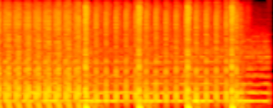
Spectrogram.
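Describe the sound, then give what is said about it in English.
Heavy gunfire from several shooters in a firefight: rapid automatic bursts with many closely spaced, sharp shots at a fast, slightly uneven rhythm, stopping just before the end with a brief ringing tail, and no voices. “about five or six of them were still firing. I was taking heavy, heavy fire.”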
